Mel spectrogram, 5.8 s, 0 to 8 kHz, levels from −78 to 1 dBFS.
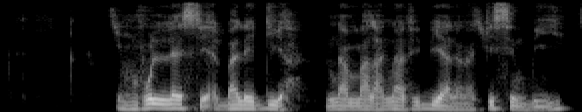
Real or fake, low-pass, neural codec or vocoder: fake; 7.2 kHz; autoencoder, 48 kHz, 32 numbers a frame, DAC-VAE, trained on Japanese speech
